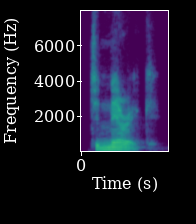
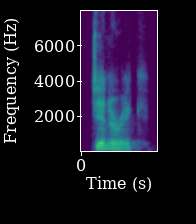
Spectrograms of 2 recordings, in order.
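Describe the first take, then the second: First: "generic" with NER stressed; second-syllable stress. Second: "generic" with GEN stressed; first-syllable stress. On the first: Teacher showing the difference, "generic" stressed on the second syllable. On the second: Teacher showing the difference, "generic" stressed on the first syllable. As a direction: lean on the GEN of "generic", then fall. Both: Shown as a demonstration. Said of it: "So the difference between".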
